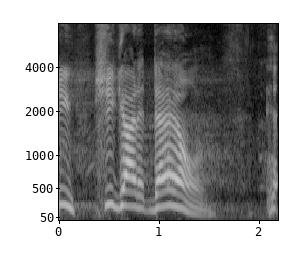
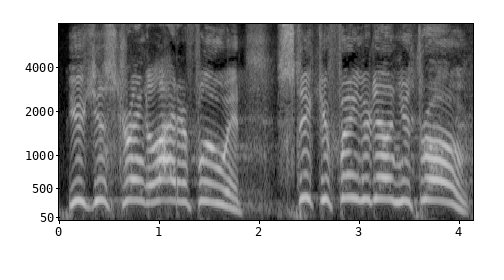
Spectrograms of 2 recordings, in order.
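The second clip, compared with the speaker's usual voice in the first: high, urgent retold plea; husband pleading with wife who swallowed lighter fluid, high and urgent; panicked pleading; 7 semitones higher than usual. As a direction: urge her on in alarm.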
